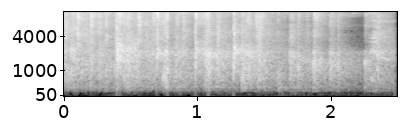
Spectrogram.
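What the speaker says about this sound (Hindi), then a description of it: "जोरदार तालियां होनी चाहिए।" An audience at an indoor gathering breaks into hearty applause, a dense stretch of many hands clapping that carries on loudly throughout with no talking over it.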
